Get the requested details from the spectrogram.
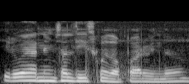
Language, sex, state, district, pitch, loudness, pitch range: Telugu, male, Andhra Pradesh, Sri Satya Sai, 150 Hz, -14 LUFS, 135-175 Hz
